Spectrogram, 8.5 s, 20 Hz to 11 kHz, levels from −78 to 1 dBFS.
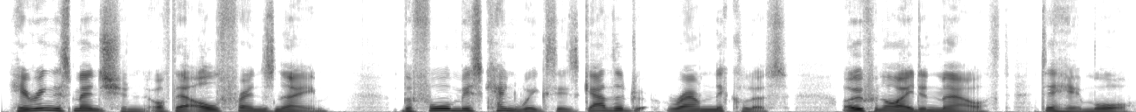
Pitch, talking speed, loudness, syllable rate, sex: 140 Hz, 155 wpm, -19 LUFS, 4.5 syllables/s, male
